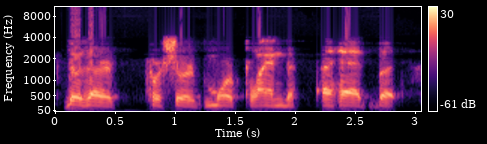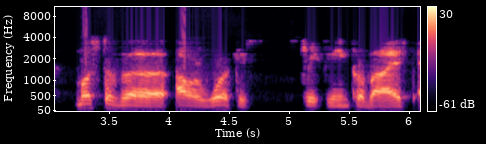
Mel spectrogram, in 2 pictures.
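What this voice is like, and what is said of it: Italian-accented English. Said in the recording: “They understand my accent ... it can get like really Italian”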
